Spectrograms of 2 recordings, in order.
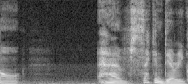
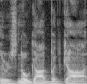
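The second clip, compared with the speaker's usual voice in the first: usual speaking voice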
